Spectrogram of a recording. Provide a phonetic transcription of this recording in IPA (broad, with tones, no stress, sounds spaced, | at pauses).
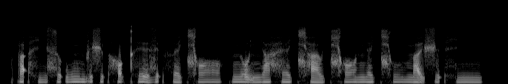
p ä˦ ʔ h i˨ sʰ ʊ˦ ʔ w ũ˦ b ḛ˦˨ ʃ ɪ˦ ʔ h ɔ̰˦˨ kʰ ḛ˦˨ ɪ̯ z ɪ˦ ʔ θ ɛ˨ t͡ɕʰ ɔ˦ | n o̰˦˨ ʊ̯ ɲ ä˦ h ɛ˦ t͡ɕʰ a˨ ʊ̯ t͡ɕʰ ɔ˦ n ɛ˦ t͡ɕʰ u˦ m a̰˦˨ ɪ̯ ʃ ɪ˦ ʔ h ĩ˦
